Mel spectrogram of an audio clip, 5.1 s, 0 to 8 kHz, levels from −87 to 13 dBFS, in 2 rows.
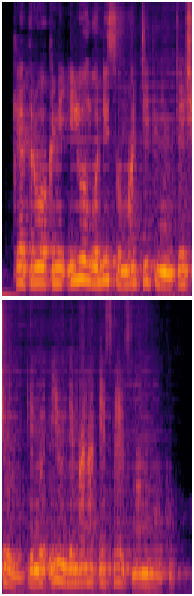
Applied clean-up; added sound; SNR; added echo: neural separator model SepFormer DNS4.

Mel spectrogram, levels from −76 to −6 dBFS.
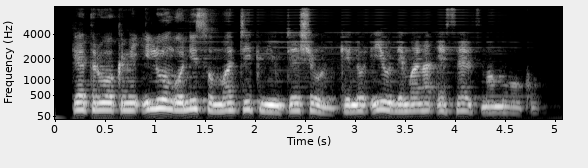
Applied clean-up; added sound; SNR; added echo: neural mask model DeepFilterNet 3.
